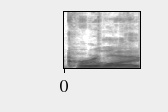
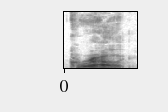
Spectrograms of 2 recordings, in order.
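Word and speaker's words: Kuraly: and third charlie coyle's fifth shorthanded from sean corrally which i figured out that's how you pronounce crowley's last name i was saying curly or something like that before is corrally sorry about that all right so that's all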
